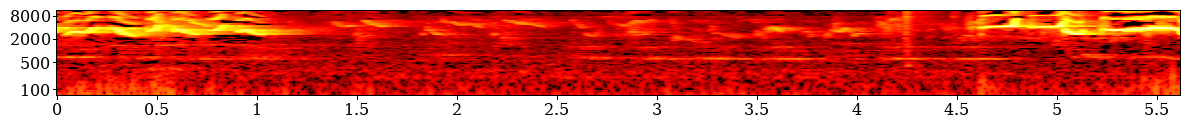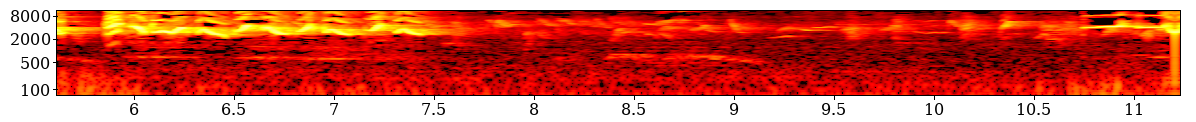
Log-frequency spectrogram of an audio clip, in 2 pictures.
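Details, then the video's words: Oriental magpie-robin in full, vigorous song: a short run of rapid, wavering whistles, a long silent pause, then a longer rich burst of quick twisting whistled notes, with a new phrase starting at the very end. "Luyện giọng chòe than HÓT HAY || Kích chòe than hót căng lửa || Suara Burung Kacer Gacor 2023"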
